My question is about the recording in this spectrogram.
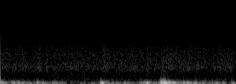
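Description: Irregular soft low thuds and rumble, the knocks of a stylus writing on a pen tablet carried into the microphone, strongest around a second in and again shortly after.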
